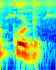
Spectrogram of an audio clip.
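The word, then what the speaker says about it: could: एक गोला लगाना है तो कुड सी ओ यू एल डी इसमें क्या सा एल तो इस पर एक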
